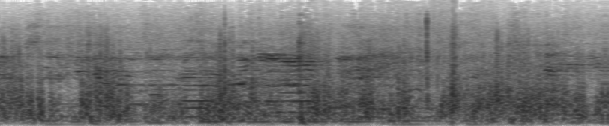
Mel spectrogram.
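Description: Live reggae band playing through a large outdoor PA, heard from within the audience, with a steady bass line and the singer's voice between sung lines.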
